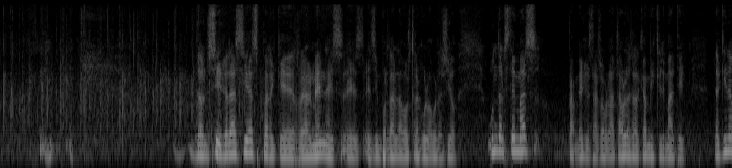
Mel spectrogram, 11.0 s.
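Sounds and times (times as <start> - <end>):
short round of applause: 0.0 - 4.7
speech: 0.6 - 1.3, 2.9 - 10.9.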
